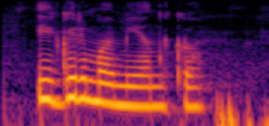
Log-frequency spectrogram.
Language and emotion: Russian, neutral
